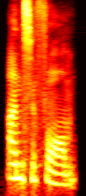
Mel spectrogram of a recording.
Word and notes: unciform: Indian

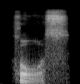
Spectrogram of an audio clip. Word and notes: hawse: British English

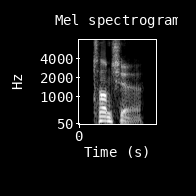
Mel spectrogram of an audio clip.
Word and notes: tonsure: British English

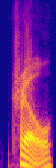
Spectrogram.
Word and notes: trill: American English

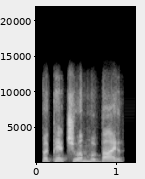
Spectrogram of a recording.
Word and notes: perpetuum mobile: Indian

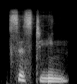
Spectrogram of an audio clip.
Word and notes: cysteine: Indian

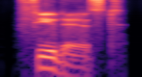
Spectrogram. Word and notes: feudist: British English

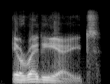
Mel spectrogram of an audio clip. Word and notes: irradiate: British English

